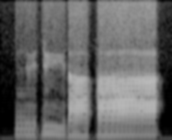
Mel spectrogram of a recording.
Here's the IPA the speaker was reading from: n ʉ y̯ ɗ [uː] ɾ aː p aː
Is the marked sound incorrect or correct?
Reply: incorrect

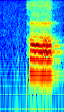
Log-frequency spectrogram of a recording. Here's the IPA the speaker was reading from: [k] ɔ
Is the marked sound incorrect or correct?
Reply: correct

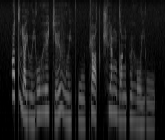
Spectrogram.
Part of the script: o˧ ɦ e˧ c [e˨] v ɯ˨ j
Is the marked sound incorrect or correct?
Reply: incorrect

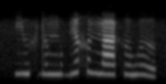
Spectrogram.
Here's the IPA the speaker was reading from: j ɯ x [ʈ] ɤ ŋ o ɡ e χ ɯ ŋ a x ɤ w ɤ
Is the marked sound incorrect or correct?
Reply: incorrect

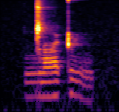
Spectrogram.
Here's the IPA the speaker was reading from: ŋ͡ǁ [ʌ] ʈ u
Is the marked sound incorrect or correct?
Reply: correct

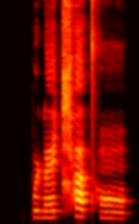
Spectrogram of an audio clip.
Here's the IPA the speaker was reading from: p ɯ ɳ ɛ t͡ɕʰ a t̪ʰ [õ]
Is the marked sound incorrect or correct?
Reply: correct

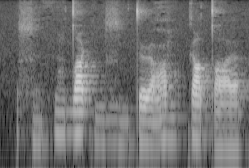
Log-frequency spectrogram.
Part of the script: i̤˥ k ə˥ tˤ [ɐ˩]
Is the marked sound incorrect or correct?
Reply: correct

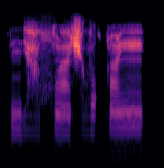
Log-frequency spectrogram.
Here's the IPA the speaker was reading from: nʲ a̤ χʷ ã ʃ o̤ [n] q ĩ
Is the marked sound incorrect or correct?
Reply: incorrect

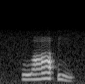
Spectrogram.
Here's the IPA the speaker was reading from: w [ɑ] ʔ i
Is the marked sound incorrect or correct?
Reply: correct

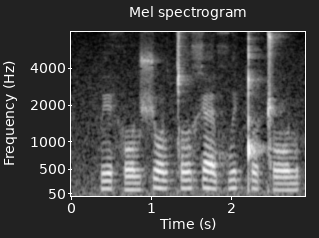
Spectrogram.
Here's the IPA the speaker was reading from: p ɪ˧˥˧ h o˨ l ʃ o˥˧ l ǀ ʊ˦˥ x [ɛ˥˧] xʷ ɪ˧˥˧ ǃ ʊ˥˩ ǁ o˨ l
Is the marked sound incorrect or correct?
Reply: correct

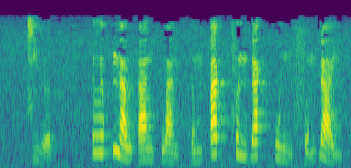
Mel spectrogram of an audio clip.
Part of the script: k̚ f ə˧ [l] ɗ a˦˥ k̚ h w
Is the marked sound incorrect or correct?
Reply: incorrect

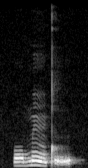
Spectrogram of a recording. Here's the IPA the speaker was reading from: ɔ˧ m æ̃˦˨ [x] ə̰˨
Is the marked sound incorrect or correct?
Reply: incorrect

